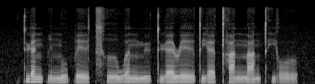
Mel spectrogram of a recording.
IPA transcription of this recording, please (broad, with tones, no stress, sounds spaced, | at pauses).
t̪ ɥ ɛ˥˨ n p i˩ n̪ u˦ p e˨˩ ɪ̯ t͡sʰ ɹ̩˨˦ w ə˥˨ n m y˨˦ t̪ ɥ ɛ˦ ɻ e˥˨ ɪ̯ t̪ j ɛ˥˨ t̪ʰ a˦ n n̪ a˨˩ n t̪ʰ j o˥˨ ʊ̯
